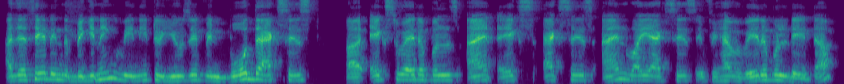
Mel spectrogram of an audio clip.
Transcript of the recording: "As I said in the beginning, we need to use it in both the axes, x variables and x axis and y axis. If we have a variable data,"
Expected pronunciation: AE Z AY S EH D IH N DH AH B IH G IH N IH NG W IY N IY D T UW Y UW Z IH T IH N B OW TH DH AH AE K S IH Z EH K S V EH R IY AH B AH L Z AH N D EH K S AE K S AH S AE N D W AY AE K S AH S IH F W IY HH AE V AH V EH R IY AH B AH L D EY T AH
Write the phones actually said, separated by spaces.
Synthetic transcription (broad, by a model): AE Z AY S EH D IH N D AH B IH G IH N IH NG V IY N IY D T UW Y UW Z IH T IH N B OW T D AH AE K S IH S EH K S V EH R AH B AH L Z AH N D EH K S AE K S AH S AE N D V AY AE K S AH S IH F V IY HH AE V AH V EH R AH B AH L D EY T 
